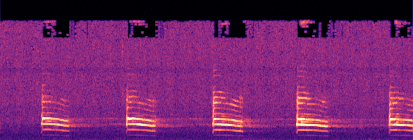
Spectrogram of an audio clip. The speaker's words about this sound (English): And for the years I've been recording birdsong for, it's been rare for me to find a place where the call of the blue jay echoes quite like this.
